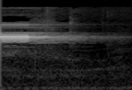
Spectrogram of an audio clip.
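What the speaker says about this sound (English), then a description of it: "There's a fire alarm" A shrill, high-pitched fire alarm tone sounds loudly at the start, then cuts off quickly and leaves a faint ringing that fades away.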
